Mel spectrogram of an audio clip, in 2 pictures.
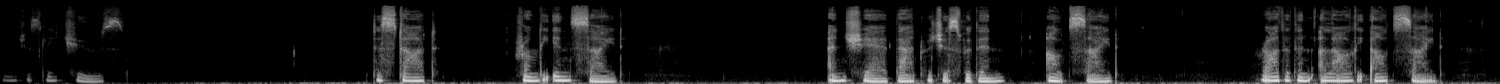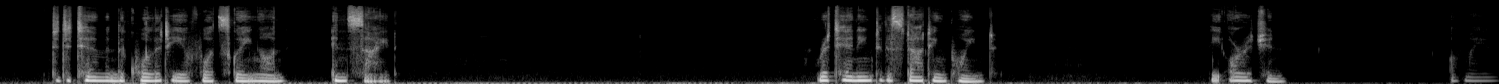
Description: Guided meditations to calm the mind and spirit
